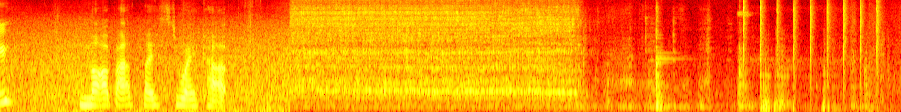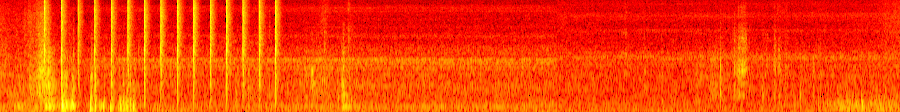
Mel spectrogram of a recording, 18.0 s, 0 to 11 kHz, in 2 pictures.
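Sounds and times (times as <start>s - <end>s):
gas hob igniter clicking: 6.5s - 12.6s.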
